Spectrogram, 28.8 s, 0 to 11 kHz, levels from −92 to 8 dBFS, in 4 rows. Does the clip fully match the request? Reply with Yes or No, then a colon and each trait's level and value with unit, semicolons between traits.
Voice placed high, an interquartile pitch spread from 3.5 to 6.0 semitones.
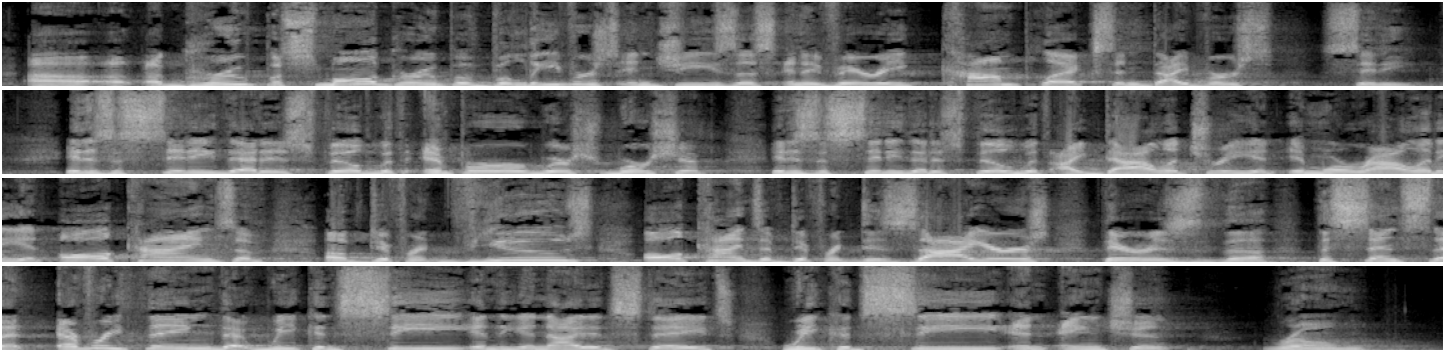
Yes: high, 210 Hz; average, 4.0 semitones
